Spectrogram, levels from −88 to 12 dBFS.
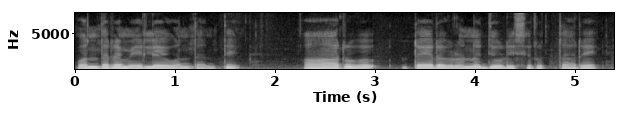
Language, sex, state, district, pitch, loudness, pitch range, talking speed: Kannada, female, Karnataka, Koppal, 185 Hz, -13 LUFS, 180-195 Hz, 80 wpm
